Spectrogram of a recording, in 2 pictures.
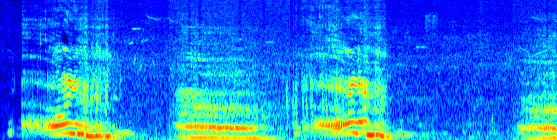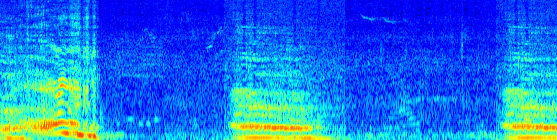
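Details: A lioness in the African savanna gives deep, powerful roars, each a long moaning bellow repeated every few seconds; her roar carries several kilometres and serves to locate pride members, signal position or answer distant calls.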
